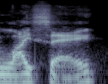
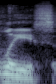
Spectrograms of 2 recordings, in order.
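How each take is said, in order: First: The vowel sounds like the one in 'nice'. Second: The vowel sounds like the one in 'peace'. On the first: "it sounds like lice" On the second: "it is lease"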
